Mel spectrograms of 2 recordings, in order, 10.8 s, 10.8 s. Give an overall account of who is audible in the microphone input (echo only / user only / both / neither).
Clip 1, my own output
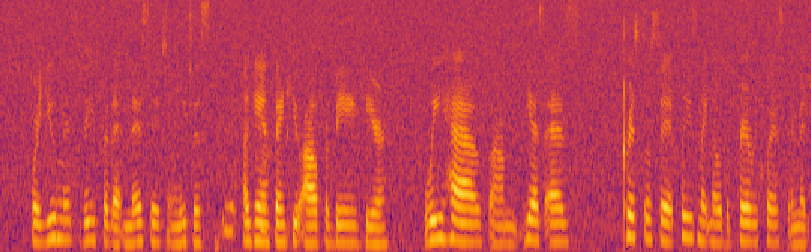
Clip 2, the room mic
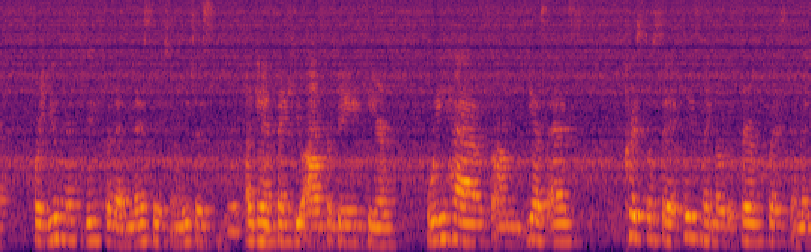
echo only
